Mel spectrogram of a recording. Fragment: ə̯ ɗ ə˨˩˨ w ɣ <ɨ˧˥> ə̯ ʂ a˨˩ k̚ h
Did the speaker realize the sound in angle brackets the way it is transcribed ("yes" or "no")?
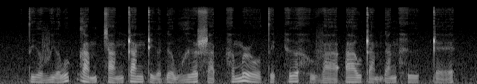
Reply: yes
